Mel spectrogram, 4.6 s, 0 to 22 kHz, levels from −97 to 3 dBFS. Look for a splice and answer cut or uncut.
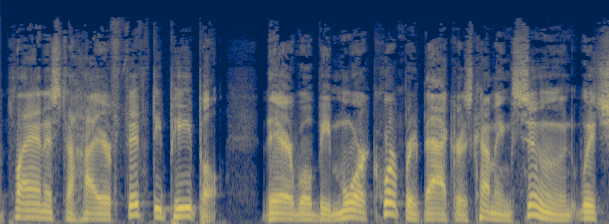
uncut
